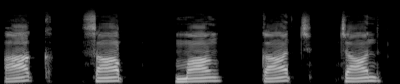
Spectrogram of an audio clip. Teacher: इन सभी में चंद्र बिंदु का प्रयोग किया जाता है जो अनुनासिक हैं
